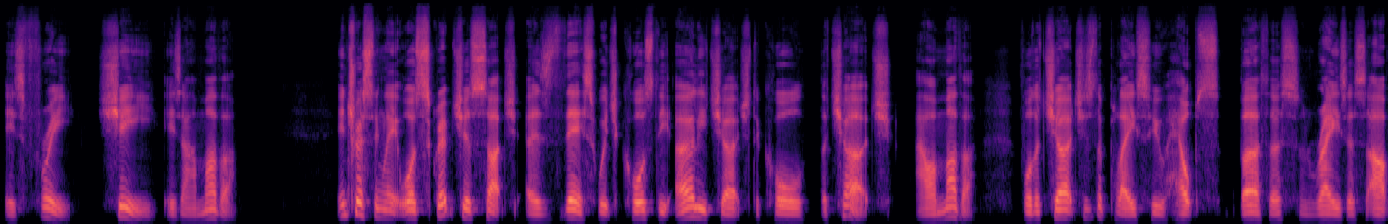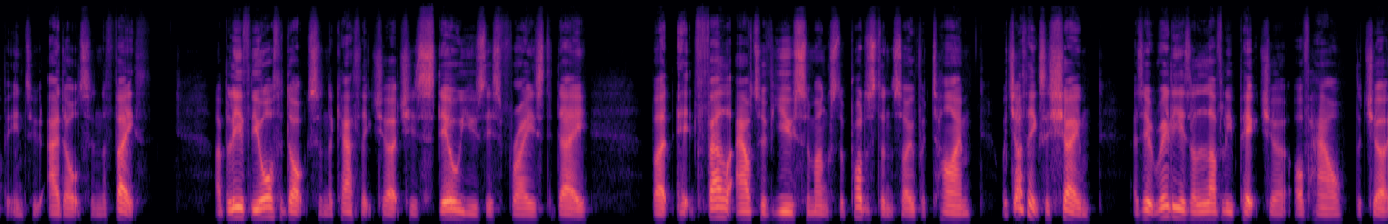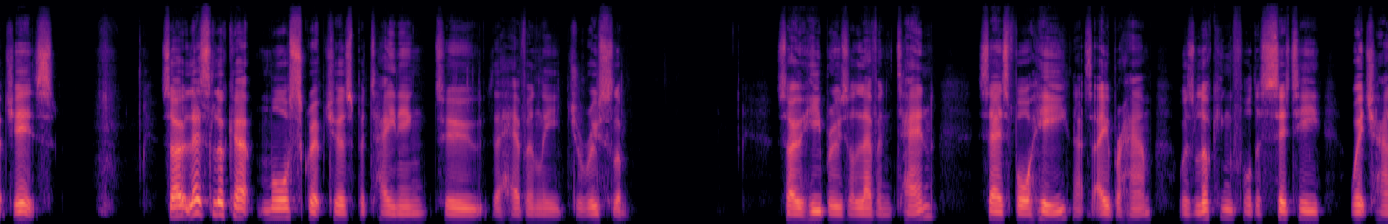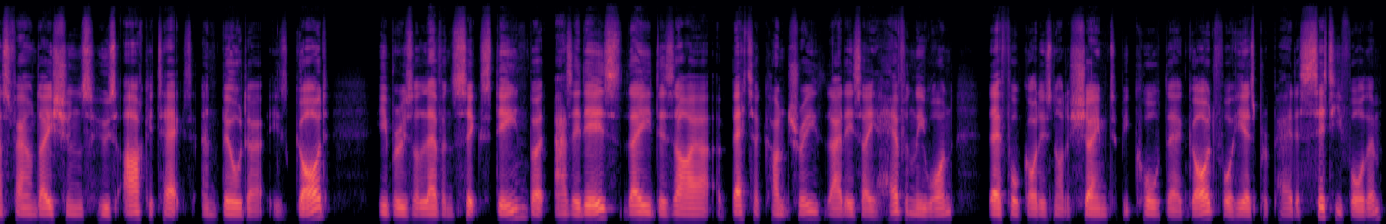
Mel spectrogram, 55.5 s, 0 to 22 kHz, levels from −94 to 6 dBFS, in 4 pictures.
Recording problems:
thin; very slightly; fading below 250 Hz

